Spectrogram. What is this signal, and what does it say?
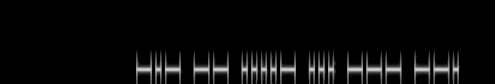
Morse code, heard as a keyed tone, about 25 wpm, 700 Hz. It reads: KM4SOG
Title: USA Call Signs Repeated 3x 25wpm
